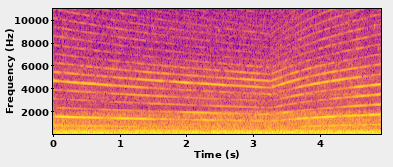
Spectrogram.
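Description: A fire truck siren wails in the city-building video game Cities Skylines II, a steady rising and falling tone held over a constant rumbling background, moderately loud, with no talking.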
